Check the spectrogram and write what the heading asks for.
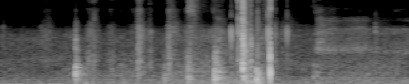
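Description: Scattered light clicks and knocks from a key being worked in a van's key-operated bonnet lock, with a short cluster of them about two and a half seconds in.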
